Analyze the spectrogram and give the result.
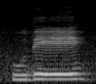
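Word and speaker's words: هدى: Kalau imalah berarti cara bacanya hude, hada, hade, sa'a, sa'i. Itu imalah, sa'i.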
